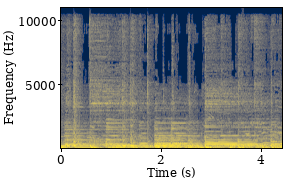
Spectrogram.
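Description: A live band playing up-tempo dance music, with guitar, bass notes and a drum kit keeping a steady beat.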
